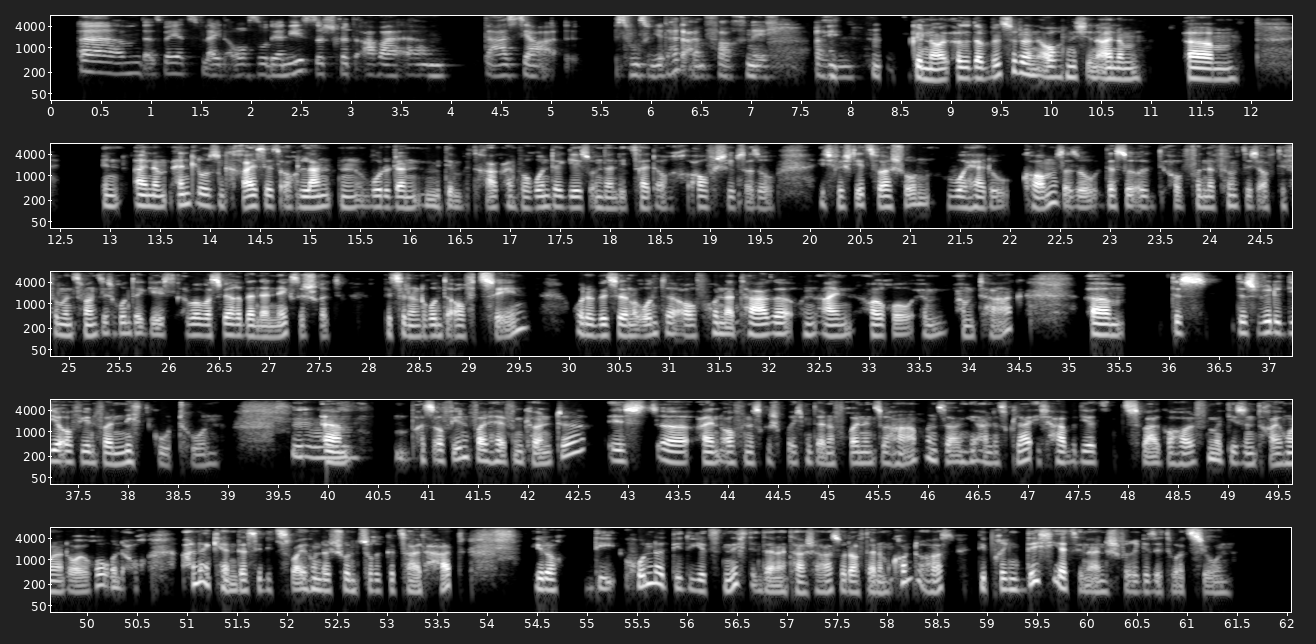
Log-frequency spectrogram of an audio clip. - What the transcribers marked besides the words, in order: stressed: "dich"
- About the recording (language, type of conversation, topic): German, advice, Was kann ich tun, wenn ein Freund oder eine Freundin sich Geld leiht und es nicht zurückzahlt?
- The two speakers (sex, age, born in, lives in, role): female, 35-39, Germany, Germany, user; male, 40-44, Germany, United States, advisor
